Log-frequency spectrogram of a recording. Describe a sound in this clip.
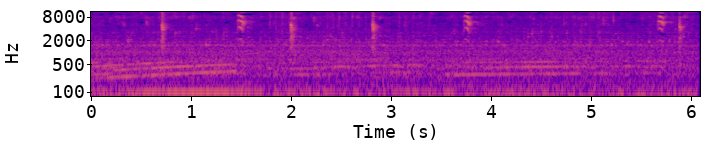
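A small bird splashes in shallow water.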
